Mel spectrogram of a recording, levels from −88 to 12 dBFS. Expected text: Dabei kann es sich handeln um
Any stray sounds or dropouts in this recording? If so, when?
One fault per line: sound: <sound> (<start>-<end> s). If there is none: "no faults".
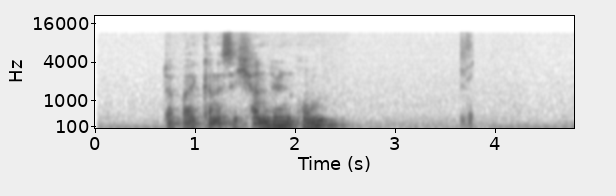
sound: laugh (3.6-3.8 s)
